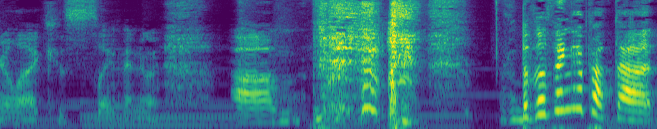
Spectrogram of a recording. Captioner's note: coughing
